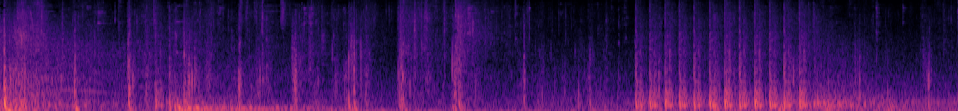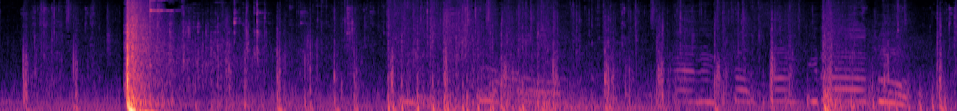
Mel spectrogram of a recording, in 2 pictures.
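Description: Footsteps thud quickly over ground and gravel.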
